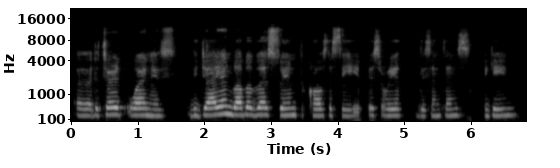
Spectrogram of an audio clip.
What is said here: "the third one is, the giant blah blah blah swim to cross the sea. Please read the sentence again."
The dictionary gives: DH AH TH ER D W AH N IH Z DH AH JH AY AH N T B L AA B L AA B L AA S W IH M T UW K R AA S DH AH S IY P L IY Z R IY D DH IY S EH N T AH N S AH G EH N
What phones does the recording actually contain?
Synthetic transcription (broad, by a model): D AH T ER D W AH N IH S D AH JH AY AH N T B L AA B L AA B L AA S W IH M T UW K R AA S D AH S IY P IY S R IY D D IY S EH N T AH N S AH G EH N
